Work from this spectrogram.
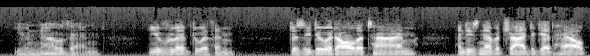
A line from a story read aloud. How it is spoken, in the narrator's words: said bitterly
